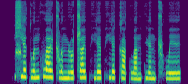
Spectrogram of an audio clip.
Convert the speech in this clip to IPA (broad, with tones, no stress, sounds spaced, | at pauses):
ɕ j ɛ˥˩ t̪ w ə˥ n f w a˥˧ ɪ̯ ʈ͡ʂ w ə˥˧ n ɻ ɤ˥˧ ʈ͡ʂ a˥˩ ɪ̯ pʰ j ɛ˥ pʰ j ɛ˥ k ä˧˥ k w a˧˥ n t̪ ɥ ɛ˥˩ n ʈ͡ʂʰ w e˥ ɪ̯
